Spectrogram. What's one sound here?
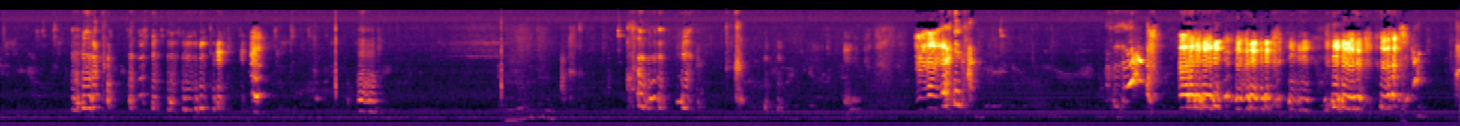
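A man talks playfully and laughs close by.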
